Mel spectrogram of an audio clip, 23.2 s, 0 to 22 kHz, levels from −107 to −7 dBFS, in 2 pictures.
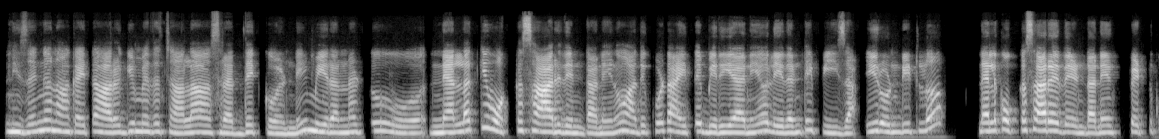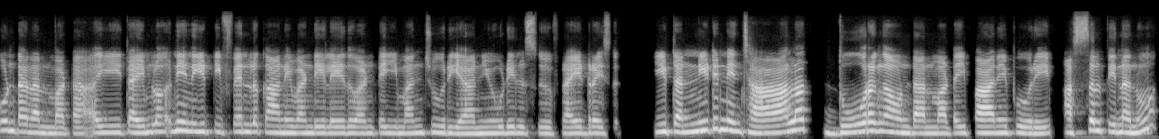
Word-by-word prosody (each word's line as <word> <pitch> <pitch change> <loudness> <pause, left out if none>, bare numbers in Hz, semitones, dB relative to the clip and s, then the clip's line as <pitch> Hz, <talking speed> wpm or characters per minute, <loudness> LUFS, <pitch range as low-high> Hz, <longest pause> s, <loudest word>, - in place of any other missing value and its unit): నిజంగా 220 +6 0
నాకైతే 220 -1 -1
ఆరోగ్యం 200 +4 0
మీద 220 0 -2
చాలా 185 +2 +1 0.2
శ్రద్దెక్కువండి. 180 -1 -2
మీరన్నట్టు 205 +2 -1 0.7
నెలకి 255 +10 +2 0.2
ఒక్కసారి 225 -5 +5
దింటా 180 -2 -1
నేను. 185 +7 -3
అది 205 0 -4
కూడా 240 +1 0
అయితే 200 +3 -3
బిర్యానీయో, 195 +2 +2
లేదంటే 195 +6 0
పిజ్జా. 180 -2 -3 0.2
ఈ - - +3
రెండిట్లో 225 +6 -2 0.5
నెలకొక్కసారే 260 0 +4
దింట 190 -3 0
నేను 200 0 0 0.2
పెట్టుకుంటాననమాట. 210 -7 -2 0.4
ఈ - - -2
టైం‌లో 195 +3 0 0.2
నేను 245 -2 +2
ఈ - - +3
టిఫెన్‌లు 220 +1 -2
కానివ్వండి 185 -1 0
లేదు 180 0 -1
అంటే 180 +1 -5
ఈ - - -4
మంచూరియా, 185 -1 -2 0.2
న్యూడిల్స్, 180 0 -3 0.2
ఫ్రైడ్ 175 0 -1
రైసు. 175 -3 -5 0.5
ఈటన్నిటిని 225 +7 +2
నేను 235 -4 +1
చాలా 195 +8 +5 0.4
దూరంగా 225 +3 +2
ఉంటాను 180 -1 +1
అనమాట. 175 -1 -2
ఈ - - -13
పాని 185 0 +4
పూరి 175 -2 -2 0.3
అస్సలు 220 +8 0
తినను. 205 +2 +1
200 Hz, 120 wpm, -24 LUFS, 185-225 Hz, 0.7 s, ఒక్కసారి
